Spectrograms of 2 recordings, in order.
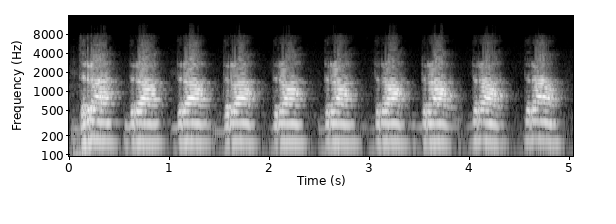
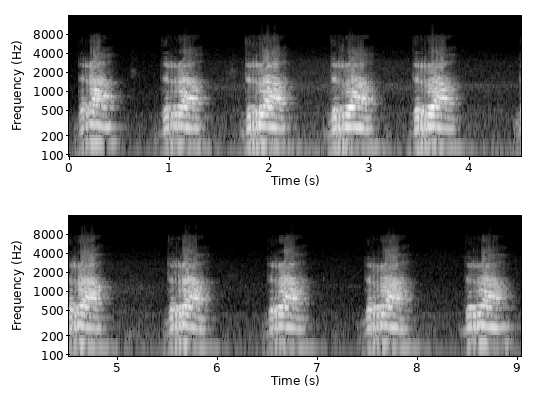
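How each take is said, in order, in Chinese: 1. 这些音节是以快速重复的。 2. 这些音节是以慢速重复的。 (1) "但是快一点" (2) "现在我们练习的慢慢来"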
